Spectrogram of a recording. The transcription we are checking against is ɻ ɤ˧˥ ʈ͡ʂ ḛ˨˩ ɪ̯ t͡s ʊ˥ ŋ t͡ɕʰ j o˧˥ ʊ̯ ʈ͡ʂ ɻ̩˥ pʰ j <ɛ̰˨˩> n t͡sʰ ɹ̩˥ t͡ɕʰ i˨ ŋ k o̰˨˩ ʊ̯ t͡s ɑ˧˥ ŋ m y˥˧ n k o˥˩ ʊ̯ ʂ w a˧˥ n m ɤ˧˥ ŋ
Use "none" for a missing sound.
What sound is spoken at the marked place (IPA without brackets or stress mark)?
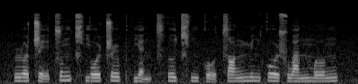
ɛ̰˨˩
